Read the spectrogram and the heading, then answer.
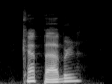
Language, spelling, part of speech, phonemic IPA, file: French, capable, adjective, /ka.pabl/, Fr-capable.ogg
- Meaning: able, capable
